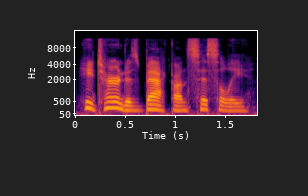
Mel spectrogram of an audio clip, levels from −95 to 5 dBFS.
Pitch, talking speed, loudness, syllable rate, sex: 165 Hz, 195 wpm, -20 LUFS, 5.4 syllables/s, female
